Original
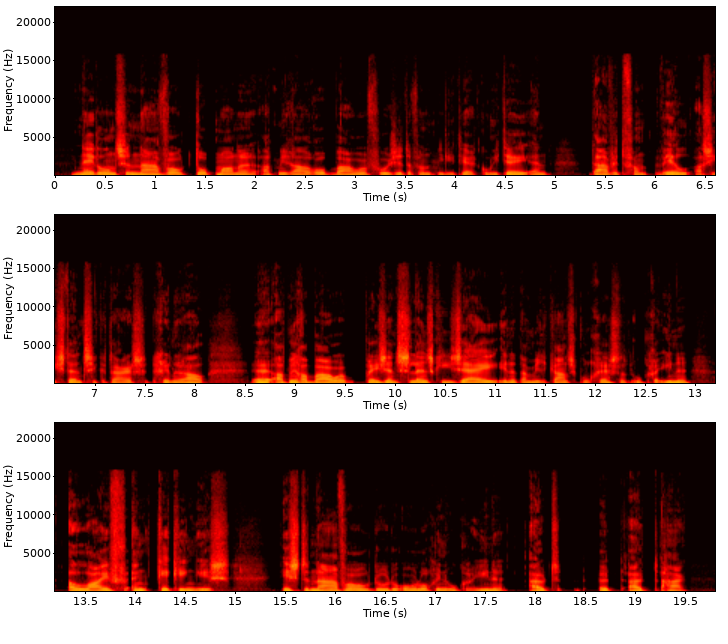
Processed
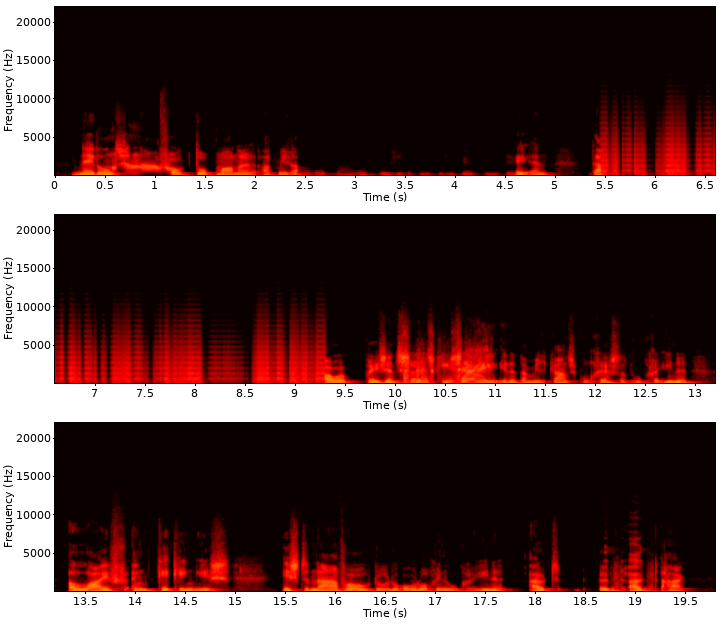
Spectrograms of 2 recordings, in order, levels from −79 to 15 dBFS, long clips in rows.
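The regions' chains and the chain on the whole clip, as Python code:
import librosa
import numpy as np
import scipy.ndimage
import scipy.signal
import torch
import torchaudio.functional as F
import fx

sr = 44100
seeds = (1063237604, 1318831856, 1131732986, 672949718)

y = fx.chain(x, sr, fx.ladder_highpass(hz=960.0, resonance_pct=65),
    fx.env_flatten(amount_pct=100), at=(0.57, 1.17))
y = fx.chain(y, sr, fx.notch(hz=3800.0, q=6.3),
    fx.tremolo(hz=1.2, depth=0.49),
    fx.tone_stack(knobs='10-0-1'), at=(2.42, 4.62))
y = fx.chain(y, sr, fx.sample_sort(block=64),
    fx.highpass(hz=610.0, slope=6),
    fx.spectral_comp(ratio=2.0), at=(5.45, 9.31))
y = fx.chain(y, sr, fx.lower_of_two(delay_ms=8.6),
    fx.highpass(hz=350.0, slope=6),
    fx.band_squash(depth_pct=100), at=(10.08, 10.99))
y = fx.chain(y, sr, fx.high_shelf(hz=2800.0, db=11.0),
    fx.resample_bad(factor=8, down='filtered', up='hold'),
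    fx.sustainer(db_per_s=110.0), at=(18.69, 19.21))
y = scipy.signal.sosfilt(scipy.signal.butter(2, 3700.0, 'lowpass', fs=sr, output='sos'), y)
y = fx.peak_eq(y, sr, hz=83.0, db=-5.0, octaves=1.0)
y = fx.hum_notches(y, sr, base_hz=50, count=7)
y = y * librosa.db_to_amplitude(-2.5)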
